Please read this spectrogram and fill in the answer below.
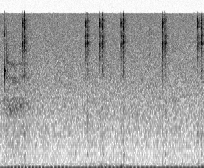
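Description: Computer mouse clicks, about six single clicks at irregular intervals.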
